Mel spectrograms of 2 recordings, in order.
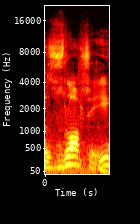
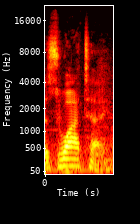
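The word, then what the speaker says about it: złoty: They use what I thought was the zloty, because that's how it's spelled, but it's actually the zloty.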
